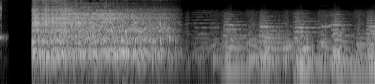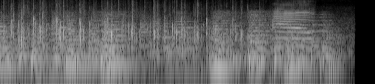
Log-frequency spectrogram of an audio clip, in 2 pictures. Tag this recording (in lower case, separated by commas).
music, animal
